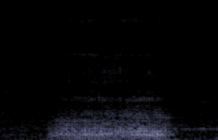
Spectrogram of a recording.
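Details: French Bulldog snoring loudly, likened to a tractor: one rough, rattling, low-pitched snore lasting just over a second, starting and stopping abruptly against a quiet background.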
